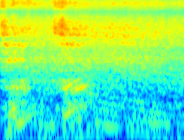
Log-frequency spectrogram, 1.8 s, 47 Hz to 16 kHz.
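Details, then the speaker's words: 1966 Ford Galaxie 7 litre 428 Q Code V8, aluminum radiator, aftermarket fan: revved a little, blips up and settles back to a steady, even burble with no knocks or misses; runs smooth, lots of torque. "It actually starts really nice. Overall runs really smooth. Go ahead and rev it up a little bit."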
